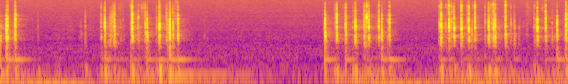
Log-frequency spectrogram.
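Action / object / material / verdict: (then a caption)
tap / mechanical keyboard with plastic keycaps / plastic / none. Slow fingertip typing on a compact cream mechanical keyboard with plastic keycaps produces bright, crisp clacks that stop short, each with a faint low thud under it. Quick bursts of keystrokes come in the first two seconds, then a quiet pause of about a second before the typing resumes in two more clusters.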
